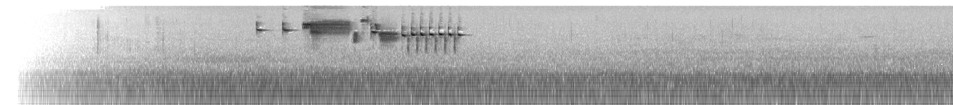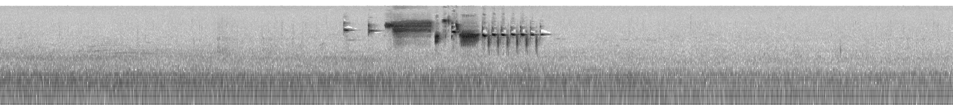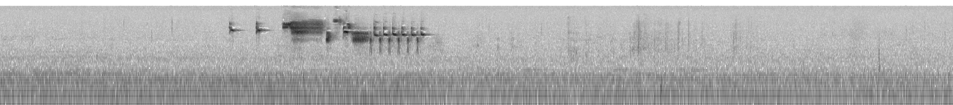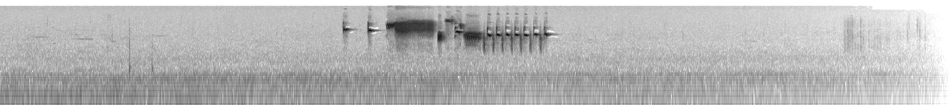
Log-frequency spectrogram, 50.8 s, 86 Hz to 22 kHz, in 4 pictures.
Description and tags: Sherman Sparrow08aug2005
melospiza-melodia, song-sparrow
